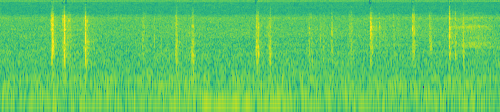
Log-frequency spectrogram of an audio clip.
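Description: A phone number is typed on a computer keyboard, a quiet sequence of separate crisp key clicks with uneven spacing and a few sharper presses, no talking.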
